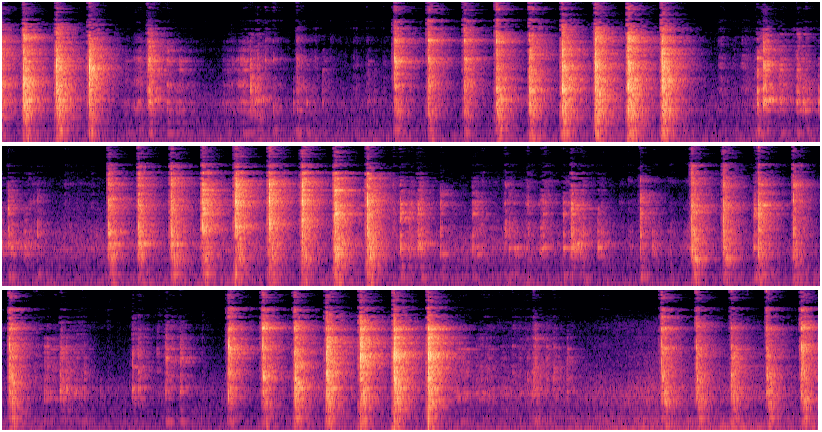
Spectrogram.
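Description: Metal hammer blows on the catalytic converter of a removed exhaust section, struck to gut it. The blows come in quick runs of about four a second, several seconds each, with short pauses between.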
